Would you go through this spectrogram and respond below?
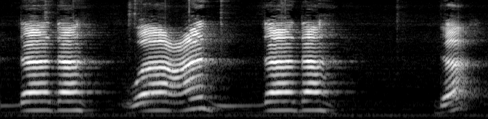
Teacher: ujung lidah berada di usul thanaya, di pangkal gigi seri atas.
